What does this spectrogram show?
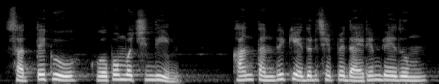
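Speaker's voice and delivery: usual speaking voice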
